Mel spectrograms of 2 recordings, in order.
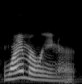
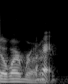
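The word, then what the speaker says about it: Weimaraner: ways to pronounce it so I was pronouncing it wrong W Runner I said why Runner why why Mariner why Mariner is wronger why why Runner yeah W Runner uh and he got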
